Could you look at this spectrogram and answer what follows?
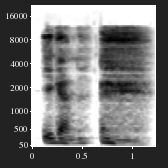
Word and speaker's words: Eghan: Eghan.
